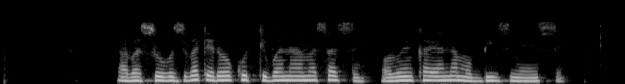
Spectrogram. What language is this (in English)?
Ganda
